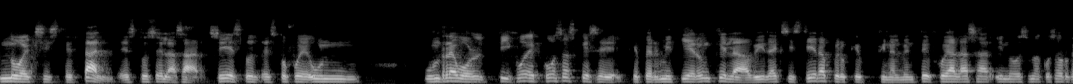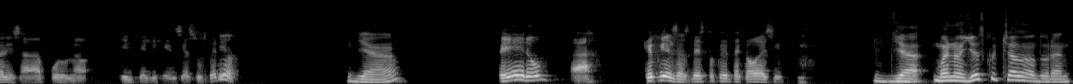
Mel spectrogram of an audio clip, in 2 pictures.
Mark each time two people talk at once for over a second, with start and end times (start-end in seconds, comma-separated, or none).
none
